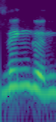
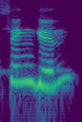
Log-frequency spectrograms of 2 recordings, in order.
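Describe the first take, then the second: First: The word begins with a buzzing Z sound. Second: The word begins with a hissing S sound. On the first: The speaker calls it right. "S has the sound of Z" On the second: The speaker calls it wrong. "we don't say it as singen"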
